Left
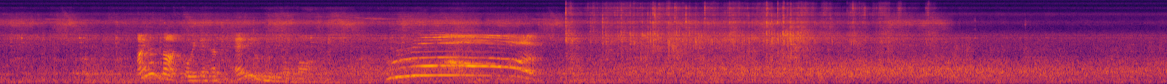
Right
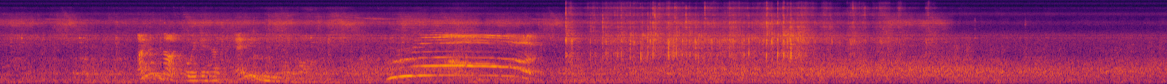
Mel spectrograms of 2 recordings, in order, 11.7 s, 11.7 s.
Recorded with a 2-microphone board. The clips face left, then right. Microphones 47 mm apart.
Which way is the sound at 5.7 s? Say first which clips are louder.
Right 4 dB; 50° right (ahead or behind).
